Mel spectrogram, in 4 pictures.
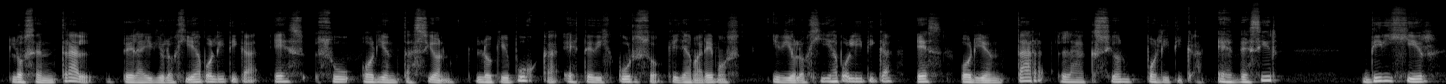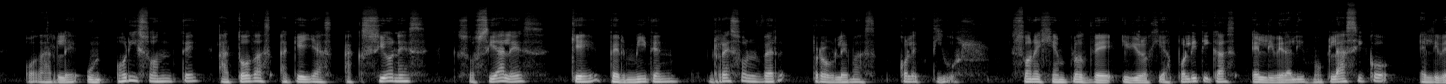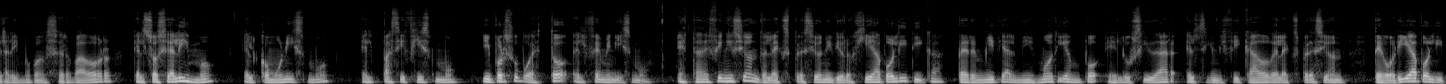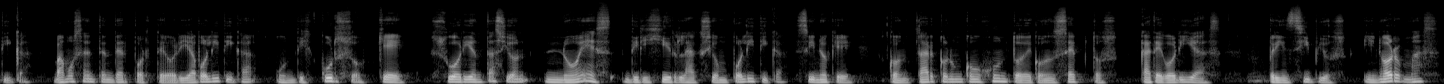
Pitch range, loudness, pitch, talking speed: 105-130 Hz, -25 LUFS, 115 Hz, 115 wpm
